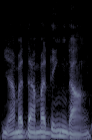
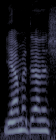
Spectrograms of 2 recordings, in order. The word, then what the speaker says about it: Yamadanishiki: Yamadanishiki. Yamadama ding dong. No. Yamadanishiki.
